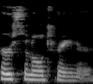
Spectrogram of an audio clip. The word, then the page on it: personal trainer: English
